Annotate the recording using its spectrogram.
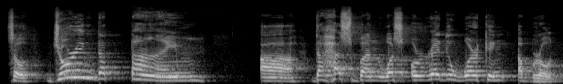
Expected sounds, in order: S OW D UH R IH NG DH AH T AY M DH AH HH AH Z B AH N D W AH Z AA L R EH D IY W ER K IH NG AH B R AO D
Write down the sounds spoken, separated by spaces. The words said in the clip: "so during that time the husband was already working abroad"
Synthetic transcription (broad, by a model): S OW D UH R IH NG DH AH T AY M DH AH HH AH S B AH N D W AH S AA L R EH D IY W ER K IH NG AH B R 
